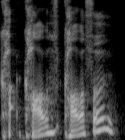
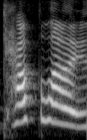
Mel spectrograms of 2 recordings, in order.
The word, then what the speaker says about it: Kefla: Is it Kaulifa? How do you pronounce it? It's Kale. I'm the other one. Wait, you're only Kale? Yeah. Well, cuz Kefla is the one.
